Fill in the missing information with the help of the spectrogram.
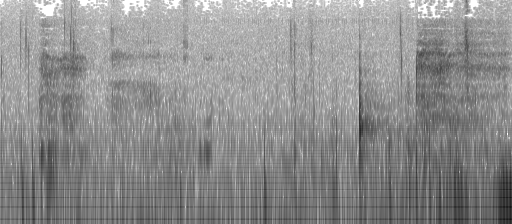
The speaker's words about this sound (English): So let me get a sip of my drink.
